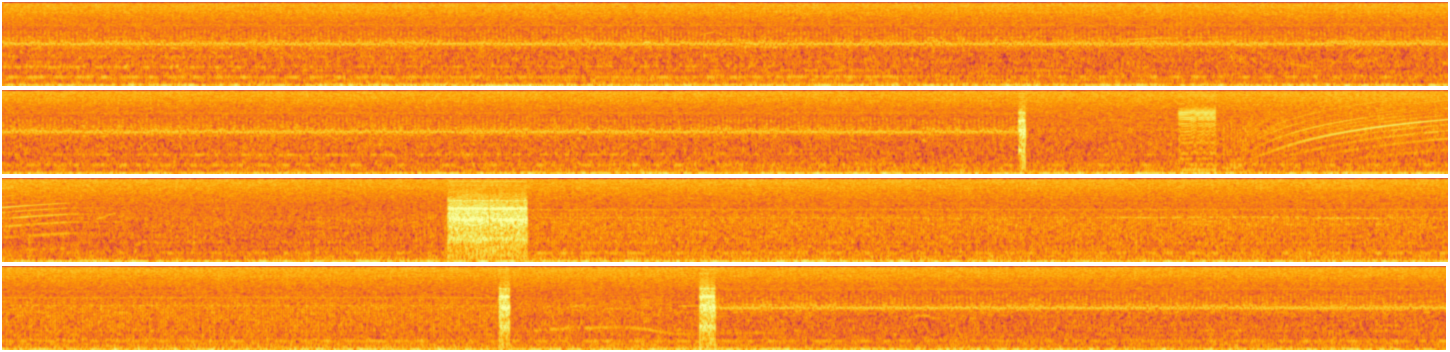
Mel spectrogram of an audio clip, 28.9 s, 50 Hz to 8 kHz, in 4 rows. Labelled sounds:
23.2	26.2	killer whale, Bigg's (transient), 0.45 to 1.1 kHz

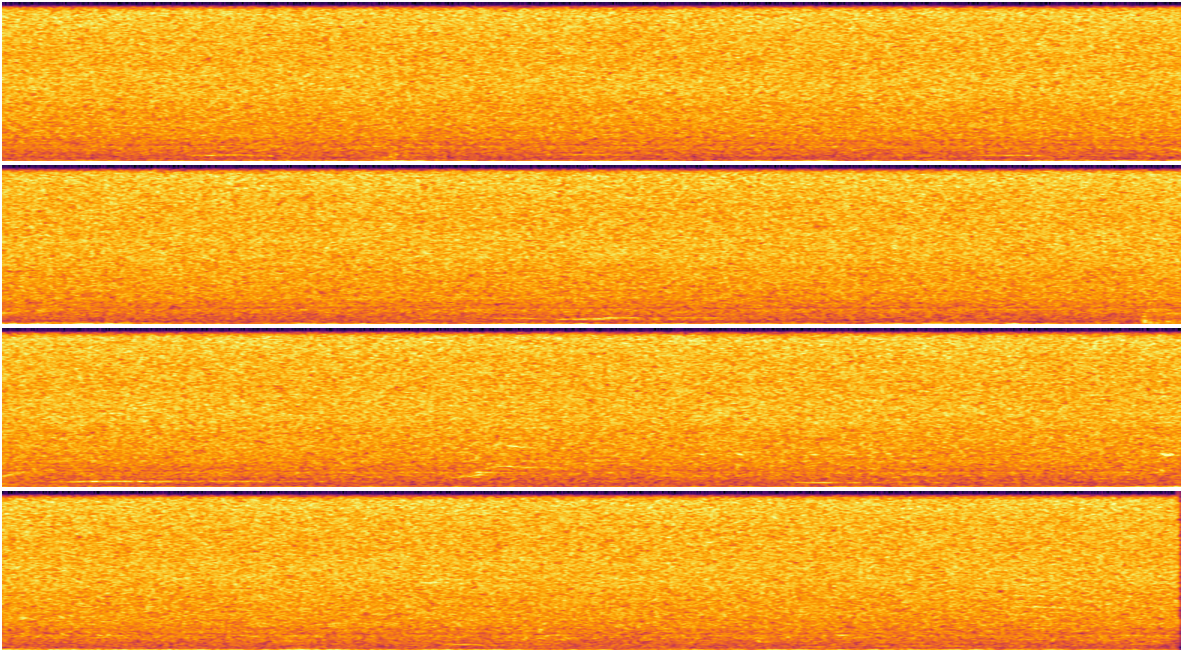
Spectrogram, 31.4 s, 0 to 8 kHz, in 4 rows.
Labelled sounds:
19.0	19.3	humpback whale, 0.93 to 1.2 kHz

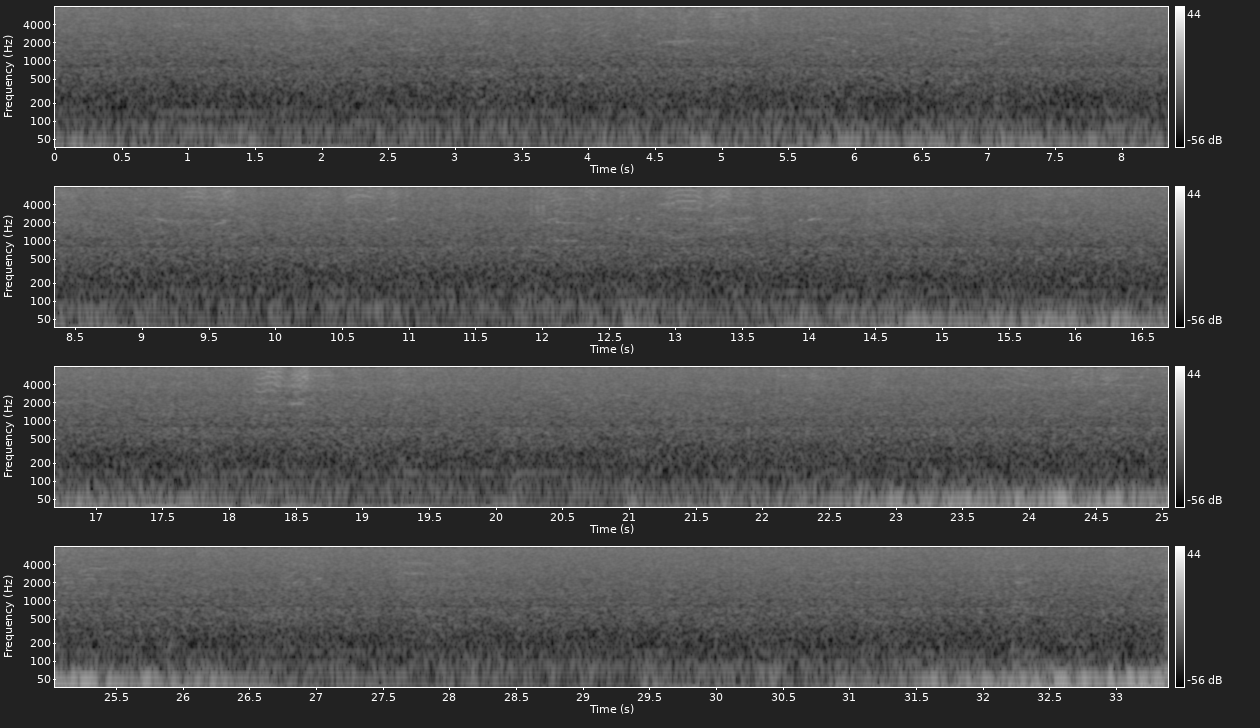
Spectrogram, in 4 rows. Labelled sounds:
4.5	4.9	Pacific white-sided dolphin, 1.8 to 2.3 kHz
12.1	12.4	Pacific white-sided dolphin, 2.9 to 3.1 kHz
18.4	18.6	Pacific white-sided dolphin, 3.6 to 4.0 kHz

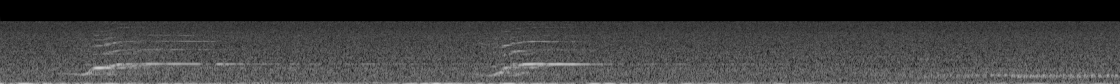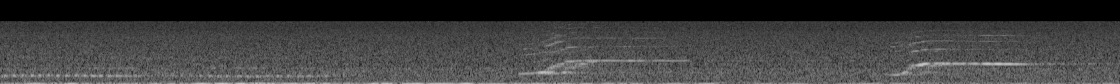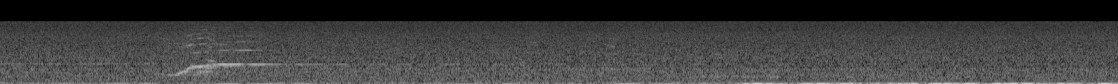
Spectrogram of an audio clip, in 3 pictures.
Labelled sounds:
0.9	2.1	humpback whale, 0.80 to 4.0 kHz
5.0	5.8	humpback whale, 0.80 to 2.9 kHz
16.6	17.5	humpback whale, 0.80 to 3.0 kHz
20.3	21.4	humpback whale, 0.80 to 5.0 kHz
24.3	25.0	humpback whale, 0.80 to 2.0 kHz

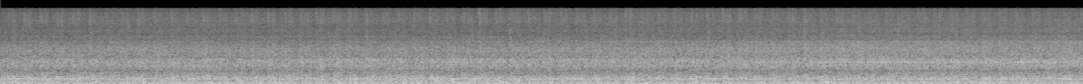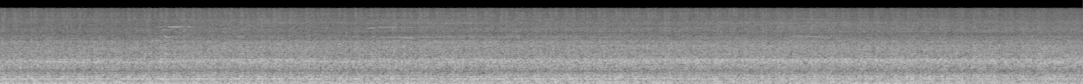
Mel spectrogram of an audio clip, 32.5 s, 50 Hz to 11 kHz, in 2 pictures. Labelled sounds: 21.7	22.2	killer whale, southern resident, 3.5 to 3.7 kHz

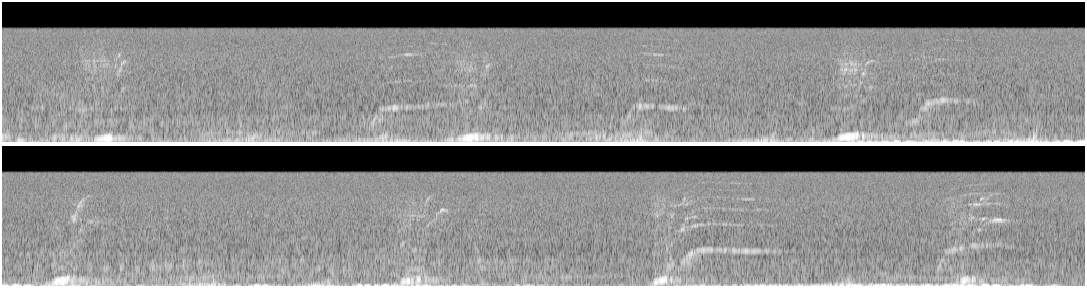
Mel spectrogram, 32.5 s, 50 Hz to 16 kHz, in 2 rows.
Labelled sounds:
5.6	6.7	humpback whale, 0.86 to 4.0 kHz
9.4	10.3	humpback whale, 0.80 to 5.8 kHz
12.6	14.4	humpback whale, 0.83 to 3.3 kHz
17.5	17.7	humpback whale, 1.9 to 2.2 kHz
22.3	23.0	humpback whale, 1.8 to 2.9 kHz
26.3	27.6	humpback whale, 0.80 to 6.0 kHz
30.4	31.3	humpback whale, 0.86 to 3.6 kHz

